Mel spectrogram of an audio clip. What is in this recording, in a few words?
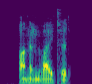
"uninvited", English; adjectives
